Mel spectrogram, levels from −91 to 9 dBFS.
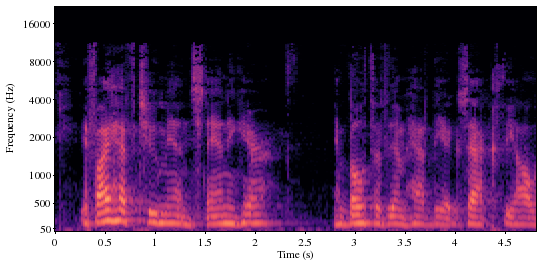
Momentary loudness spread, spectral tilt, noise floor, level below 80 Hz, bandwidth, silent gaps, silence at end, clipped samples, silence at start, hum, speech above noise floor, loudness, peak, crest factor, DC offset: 13 LU; -7 dB/octave; -55 dBFS; -54 dBFS; 11.5 kHz; none; 0 s; under 0.1%; 0.25 s; none; 33 dB; -23 LUFS; -4 dBFS; 20 dB; under 0.1%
